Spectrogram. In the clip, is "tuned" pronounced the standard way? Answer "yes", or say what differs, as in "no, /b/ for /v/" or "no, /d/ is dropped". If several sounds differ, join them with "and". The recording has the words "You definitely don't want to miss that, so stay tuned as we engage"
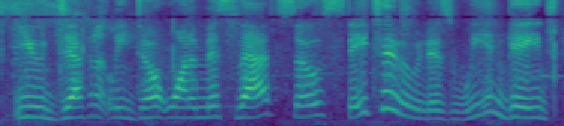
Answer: yes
